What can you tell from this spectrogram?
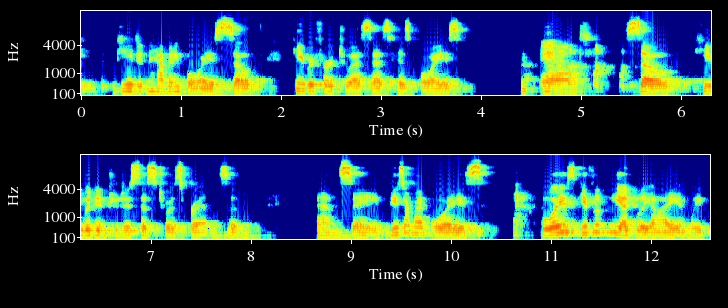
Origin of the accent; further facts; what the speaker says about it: Seattle, Washington, United States; Well, I was born in Seattle and have lived here all my life, so yeah.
